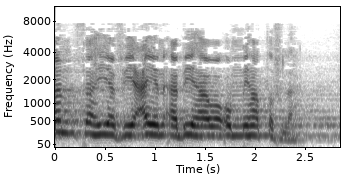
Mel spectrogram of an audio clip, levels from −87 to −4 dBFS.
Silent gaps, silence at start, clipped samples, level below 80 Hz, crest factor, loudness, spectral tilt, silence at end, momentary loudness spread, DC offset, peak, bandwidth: none; 0 s; under 0.1%; -66 dBFS; 14 dB; -19 LUFS; -6.5 dB/octave; 0.05 s; 13 LU; under 0.1%; -6 dBFS; 8 kHz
